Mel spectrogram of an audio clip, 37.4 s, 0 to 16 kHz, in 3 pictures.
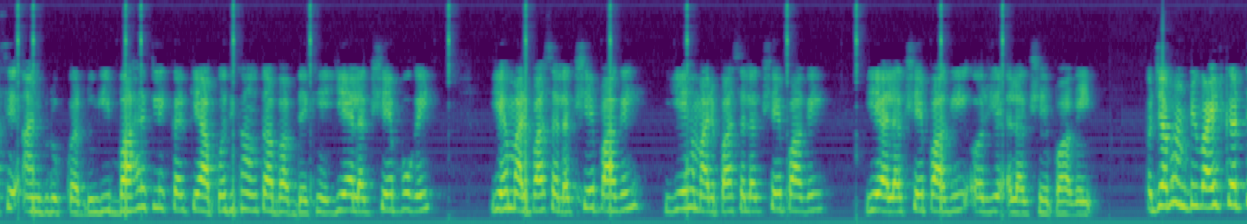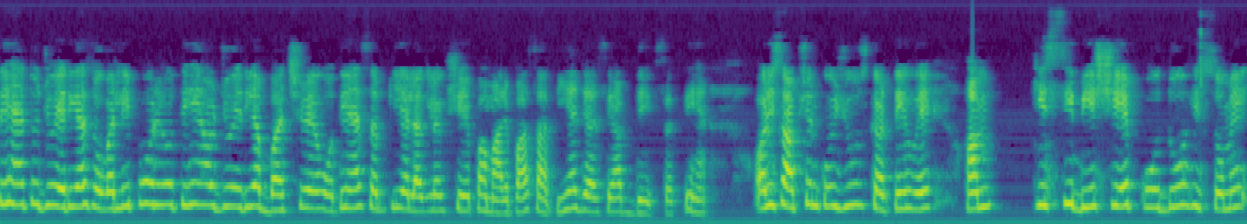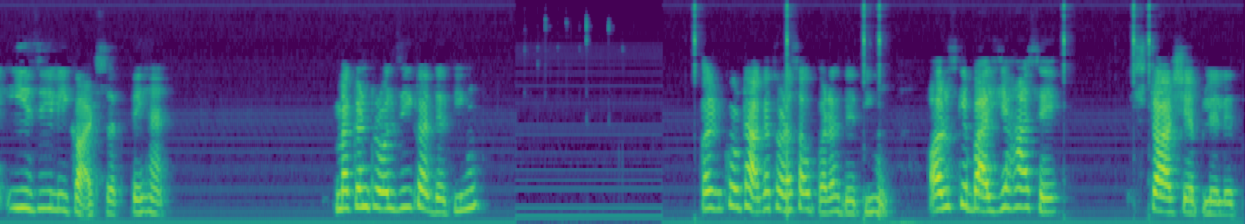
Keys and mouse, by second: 0.2 click, 28.8 ctrl+z, 29.5 ctrl+z, 30.0-31.2 typing, 31.6 click, 36.4 click.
